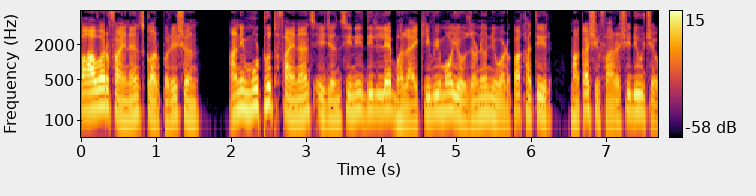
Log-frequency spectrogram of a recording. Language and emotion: Goan Konkani, neutral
